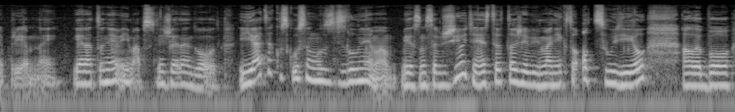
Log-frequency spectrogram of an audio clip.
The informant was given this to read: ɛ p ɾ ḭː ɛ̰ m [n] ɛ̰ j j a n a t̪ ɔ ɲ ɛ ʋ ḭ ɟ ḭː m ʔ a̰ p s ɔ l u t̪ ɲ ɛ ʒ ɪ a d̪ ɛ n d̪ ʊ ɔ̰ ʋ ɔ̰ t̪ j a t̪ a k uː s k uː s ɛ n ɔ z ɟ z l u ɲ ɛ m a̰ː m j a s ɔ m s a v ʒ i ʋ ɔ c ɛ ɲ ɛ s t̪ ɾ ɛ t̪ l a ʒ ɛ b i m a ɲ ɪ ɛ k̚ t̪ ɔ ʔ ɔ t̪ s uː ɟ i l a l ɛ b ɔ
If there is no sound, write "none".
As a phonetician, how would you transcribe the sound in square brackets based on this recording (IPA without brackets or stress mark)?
n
